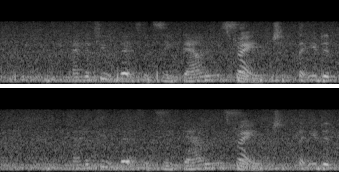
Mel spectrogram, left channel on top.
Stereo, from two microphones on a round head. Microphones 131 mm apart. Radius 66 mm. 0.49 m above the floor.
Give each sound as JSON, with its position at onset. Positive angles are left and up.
{"t": 0.7, "sound": "a man speaking", "side_deg": 55, "distance_m": 1.6}
{"t": 2.3, "sound": "a woman speaking", "side_deg": 25, "distance_m": 1.2}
